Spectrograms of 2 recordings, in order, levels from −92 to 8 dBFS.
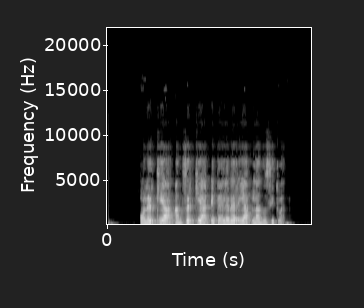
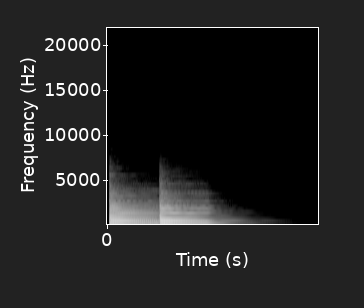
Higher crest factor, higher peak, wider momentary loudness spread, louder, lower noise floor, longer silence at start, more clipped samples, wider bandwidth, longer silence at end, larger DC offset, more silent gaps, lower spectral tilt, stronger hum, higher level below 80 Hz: about the same, 16 dB vs 18 dB; about the same, -2 dBFS vs -2 dBFS; about the same, 12 LU vs 13 LU; about the same, -17 LUFS vs -18 LUFS; second, -65 dBFS vs under -90 dBFS; first, 0.65 s vs 0.05 s; neither; first, 9.4 kHz vs 5.4 kHz; second, 0.45 s vs 1.95 s; neither; neither; second, -4 dB/octave vs -10.5 dB/octave; neither; about the same, -50 dBFS vs -52 dBFS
